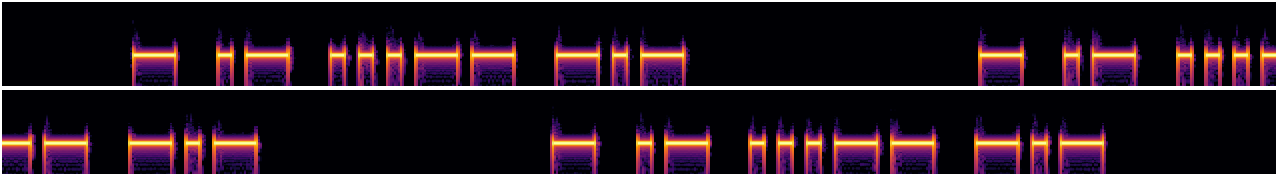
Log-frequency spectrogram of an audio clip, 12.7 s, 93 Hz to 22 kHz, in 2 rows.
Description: Morse code, heard as a keyed tone, about 17 wpm, 700 Hz. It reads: TA3K TA3K TA3K
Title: DXCC-100 Call Signs - 4 Characters - Repeated 3x - 17wpm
